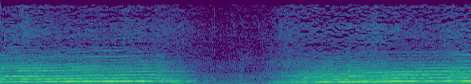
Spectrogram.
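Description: A whale gives a long, rich moan that slides down, breaks off, then swells back up.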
